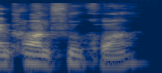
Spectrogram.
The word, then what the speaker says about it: Antoine Fuqua: Is that the correct pronunciation? Yeah, Antoine Fuqua.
